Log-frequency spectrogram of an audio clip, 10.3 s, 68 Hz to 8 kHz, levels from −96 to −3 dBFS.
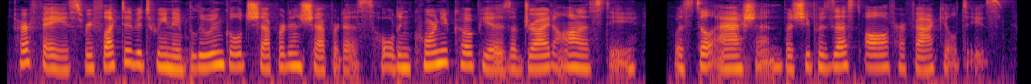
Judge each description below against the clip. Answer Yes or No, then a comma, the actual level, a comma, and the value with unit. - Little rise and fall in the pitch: Yes, narrow, 2.0 semitones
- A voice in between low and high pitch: Yes, medium, 180 Hz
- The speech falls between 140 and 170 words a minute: Yes, average, 145 wpm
